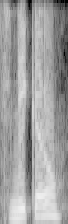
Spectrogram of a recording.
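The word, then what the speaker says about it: Niko: It's Nico. That's N-I-K-O.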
